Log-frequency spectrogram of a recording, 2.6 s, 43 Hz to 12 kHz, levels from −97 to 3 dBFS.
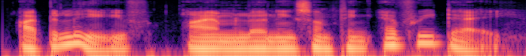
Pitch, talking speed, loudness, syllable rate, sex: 105 Hz, 185 wpm, -20 LUFS, 6.6 syllables/s, male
